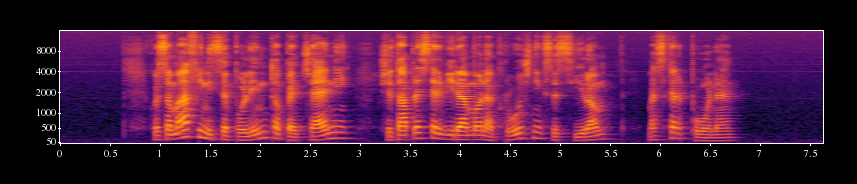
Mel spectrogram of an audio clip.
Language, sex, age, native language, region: Slovenian, male, 12-17, Slovenian, Drava region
